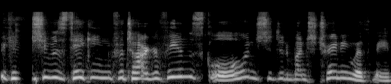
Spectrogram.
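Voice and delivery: talking through tears. Talking about her daughter helping with her photography work, crying while talking. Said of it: "Apologies for the crying".

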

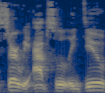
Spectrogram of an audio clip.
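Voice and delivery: normal talking voice

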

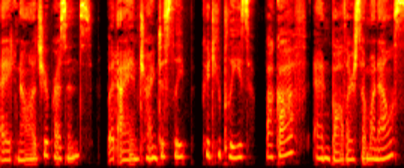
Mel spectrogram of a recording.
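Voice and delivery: hushed, quiet, firm and resolute tone. Retelling telling an unseen presence to leave, not waking a friend: retelling a quiet but firm request. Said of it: "I said quietly".

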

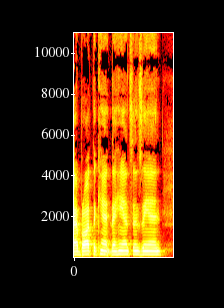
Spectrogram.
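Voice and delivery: usual speaking voice

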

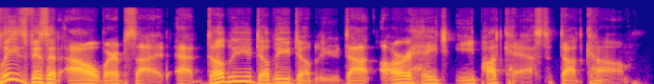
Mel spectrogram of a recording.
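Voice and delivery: slightly awkward put-on American accent. Asked to plug the channel, the speaker tries it in an American accent. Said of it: "plugging my channel, but in an American accent".

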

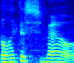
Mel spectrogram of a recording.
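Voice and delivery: soft, slow and quiet. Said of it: "he just kinda quietly goes".

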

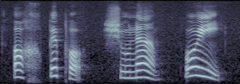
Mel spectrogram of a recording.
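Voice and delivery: high, very slow, drawn-out cry of pain. Linda speaks to a child clinging to her neck, crying out. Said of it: "لیندا داد کشید".

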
